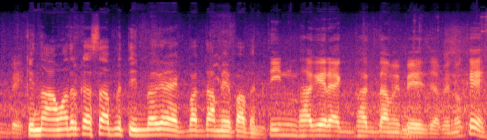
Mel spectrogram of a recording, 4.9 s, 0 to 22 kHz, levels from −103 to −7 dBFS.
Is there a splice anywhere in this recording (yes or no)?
no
